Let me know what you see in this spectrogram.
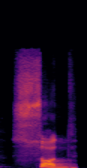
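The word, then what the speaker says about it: סוד: And that word is sod. S O D. So you can read it easily. Sod. That's how you pronounce secret.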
